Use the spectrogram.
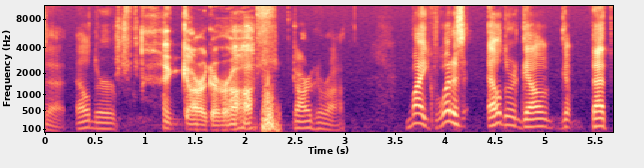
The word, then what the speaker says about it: Elder Gargaroth: Mike, how do you pronounce that? Elder Gargaroth.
